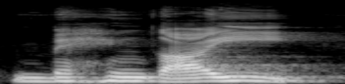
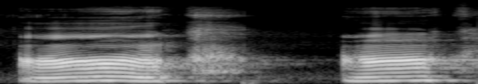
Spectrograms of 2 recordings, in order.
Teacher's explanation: अनुनासिक जो होता है चंद्रबिंदु अभी हमने देखा था अनुनासिक मतलब चंद्र बिंदु इसके उच्चारण में हवा मुंह और नाक से बाहर निकलती है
